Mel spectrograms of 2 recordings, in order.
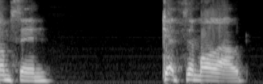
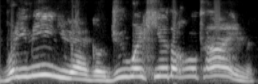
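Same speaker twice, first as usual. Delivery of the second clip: much higher and fast, outraged squeak; mock indignant disbelief; 12 semitones higher than usual. Retelling Ben Grimm, squeaky indignant disbelief at Spider-Man. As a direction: squeal it in fake outrage at being left. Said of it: "It's like".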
